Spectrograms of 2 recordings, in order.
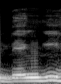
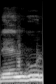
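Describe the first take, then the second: First: The word ends with an 'ee' vowel. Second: The word ends with an 'oo' vowel. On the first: The speaker calls it right. "ये डेंगी है, सही उच्चारण" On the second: The speaker calls it wrong. "ये डेंगू नहीं है"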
